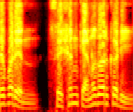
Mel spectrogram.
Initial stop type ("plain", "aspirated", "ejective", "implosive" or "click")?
plain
